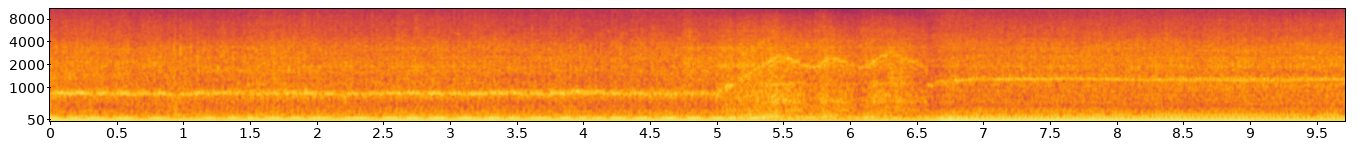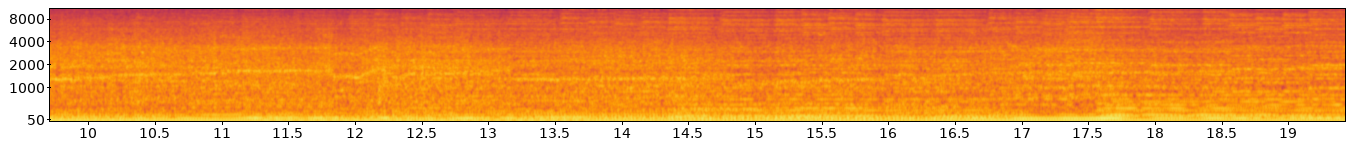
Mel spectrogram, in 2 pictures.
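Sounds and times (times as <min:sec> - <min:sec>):
car engine pulling away and driving out of town: 0:00.0 - 0:19.4
sustained whining tone: 0:00.0 - 0:19.4.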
